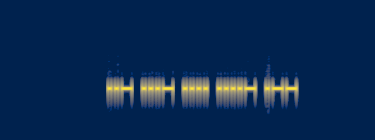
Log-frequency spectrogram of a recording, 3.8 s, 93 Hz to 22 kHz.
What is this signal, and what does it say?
Morse code, heard as a keyed tone, about 34 wpm, 700 Hz. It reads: UVH4W
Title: Five Challenging Letter-Number Combinations 35wpm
